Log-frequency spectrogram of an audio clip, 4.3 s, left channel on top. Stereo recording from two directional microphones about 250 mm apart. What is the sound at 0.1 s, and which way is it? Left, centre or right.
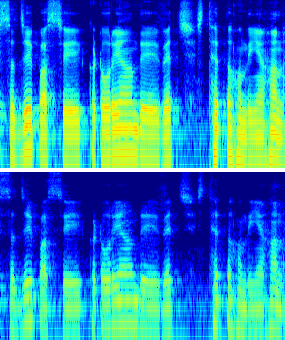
Speech, left.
